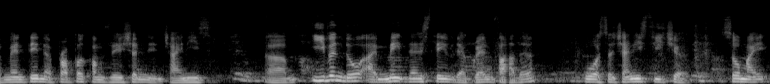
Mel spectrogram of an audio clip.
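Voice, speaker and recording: A middle-aged man with a Singaporean accent chatting casually as a livestream host, halting and repeating words as he goes. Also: medium pitch. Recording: dull lo-fi live stream audio.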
